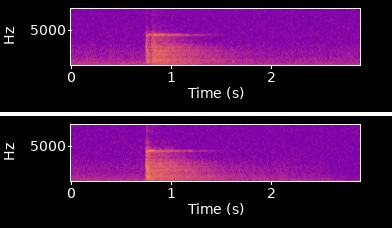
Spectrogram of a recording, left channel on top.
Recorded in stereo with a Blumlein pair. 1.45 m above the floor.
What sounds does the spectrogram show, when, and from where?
0.8 s a piano: 20° right, 2.5 m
